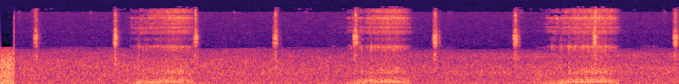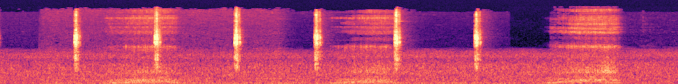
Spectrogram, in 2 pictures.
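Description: A person snoring in slow, even breaths, six snores about two and a half to three seconds apart, over a steady low hiss. Sharp little clicks are scattered between the snores.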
